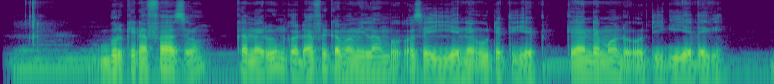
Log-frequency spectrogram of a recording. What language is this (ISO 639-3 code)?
luo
